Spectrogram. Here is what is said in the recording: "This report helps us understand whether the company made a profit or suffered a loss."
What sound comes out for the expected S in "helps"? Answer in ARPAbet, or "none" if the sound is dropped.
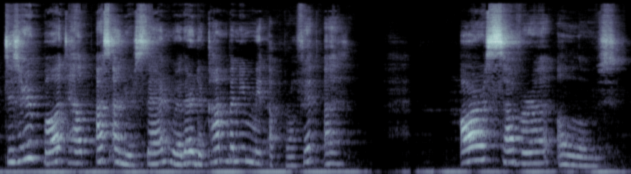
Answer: none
